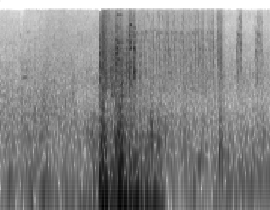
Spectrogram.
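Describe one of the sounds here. A cannon fires with a loud, deep boom.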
